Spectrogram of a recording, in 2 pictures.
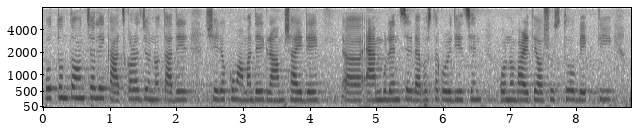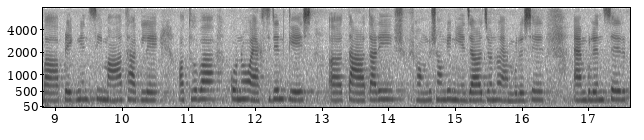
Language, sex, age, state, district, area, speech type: Bengali, female, 18-30, West Bengal, Purba Bardhaman, urban, spontaneous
